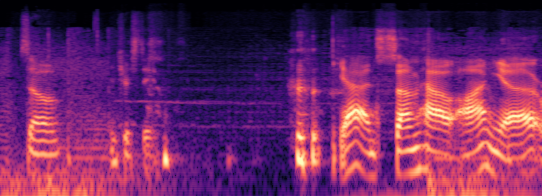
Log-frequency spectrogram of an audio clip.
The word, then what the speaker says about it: Anya: Yeah, and somehow Anya rhymes with Nina for some reasons in this movie.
